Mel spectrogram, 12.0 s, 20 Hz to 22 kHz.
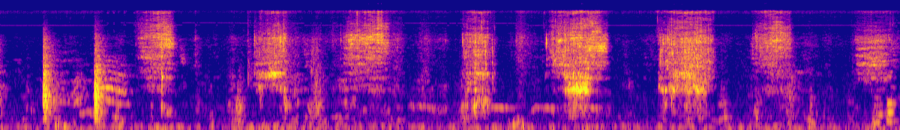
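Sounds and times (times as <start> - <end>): milk squirting into a pail: 3.3 - 5.2, 7.2 - 10.7.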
